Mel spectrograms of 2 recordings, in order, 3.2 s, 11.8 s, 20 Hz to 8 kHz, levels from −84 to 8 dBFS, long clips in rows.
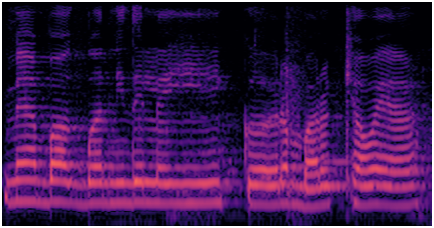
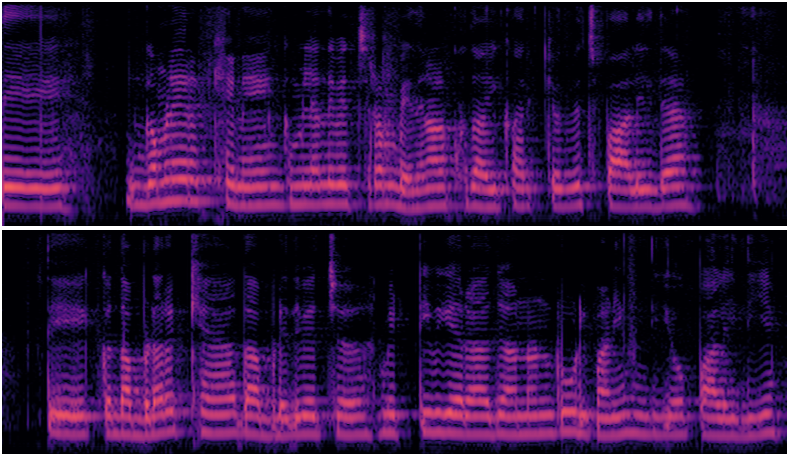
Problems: constant background noise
